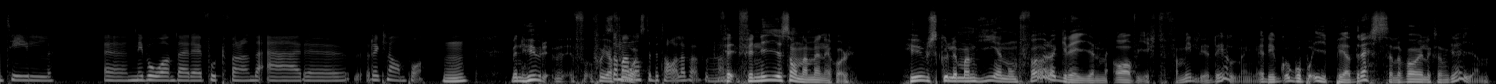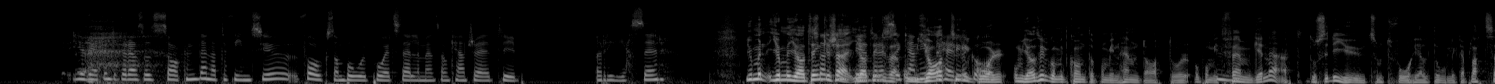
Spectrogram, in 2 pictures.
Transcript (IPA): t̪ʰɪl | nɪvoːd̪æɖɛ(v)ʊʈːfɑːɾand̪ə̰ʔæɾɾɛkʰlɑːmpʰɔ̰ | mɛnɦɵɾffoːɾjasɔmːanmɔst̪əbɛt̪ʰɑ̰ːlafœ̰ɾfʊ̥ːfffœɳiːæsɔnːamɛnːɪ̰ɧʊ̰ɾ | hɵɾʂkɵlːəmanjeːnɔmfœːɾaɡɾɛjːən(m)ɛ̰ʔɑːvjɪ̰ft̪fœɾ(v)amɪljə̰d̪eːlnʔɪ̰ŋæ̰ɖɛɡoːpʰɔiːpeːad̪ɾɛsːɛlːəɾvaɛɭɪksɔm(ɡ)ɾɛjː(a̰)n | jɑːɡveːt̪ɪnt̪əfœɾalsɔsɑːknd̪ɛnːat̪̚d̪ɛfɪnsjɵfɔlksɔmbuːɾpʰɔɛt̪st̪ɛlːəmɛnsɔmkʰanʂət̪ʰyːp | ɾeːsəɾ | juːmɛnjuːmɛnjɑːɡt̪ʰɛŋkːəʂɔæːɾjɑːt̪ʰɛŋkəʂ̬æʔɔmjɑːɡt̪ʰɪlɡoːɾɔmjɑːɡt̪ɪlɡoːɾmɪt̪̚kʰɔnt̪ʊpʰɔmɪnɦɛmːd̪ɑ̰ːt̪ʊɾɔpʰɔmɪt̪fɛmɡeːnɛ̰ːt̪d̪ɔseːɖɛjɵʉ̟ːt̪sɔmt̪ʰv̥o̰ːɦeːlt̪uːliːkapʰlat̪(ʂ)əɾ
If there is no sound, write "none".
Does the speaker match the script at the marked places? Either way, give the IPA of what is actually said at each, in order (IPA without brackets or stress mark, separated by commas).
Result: f, m, f, ɡ, ə̰, s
